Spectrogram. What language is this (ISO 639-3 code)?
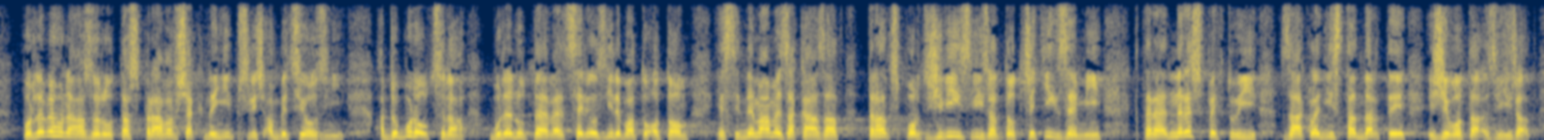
ces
